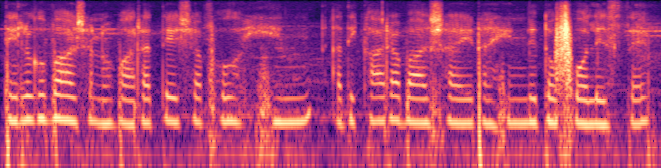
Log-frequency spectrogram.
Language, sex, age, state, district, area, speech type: Telugu, female, 18-30, Telangana, Adilabad, rural, spontaneous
